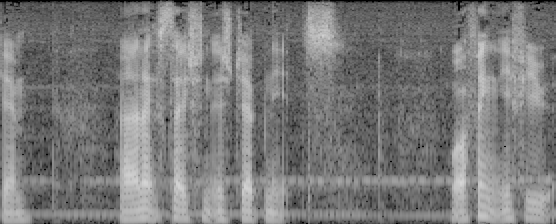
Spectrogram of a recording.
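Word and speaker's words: Jeßnitz: uh next station is jeb knits well i think if you i think in germany you pronounce the that funny b as an an s i think so it'll be jessnitz i think that uh yeah safer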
